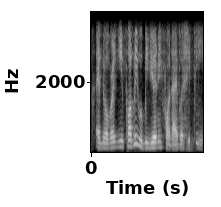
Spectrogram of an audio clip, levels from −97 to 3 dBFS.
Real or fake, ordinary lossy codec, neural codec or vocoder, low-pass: fake; none; codec, 16 kHz, 1 kbps, X-Codec, HuBERT features, trained on LibriSpeech; 3.6 kHz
